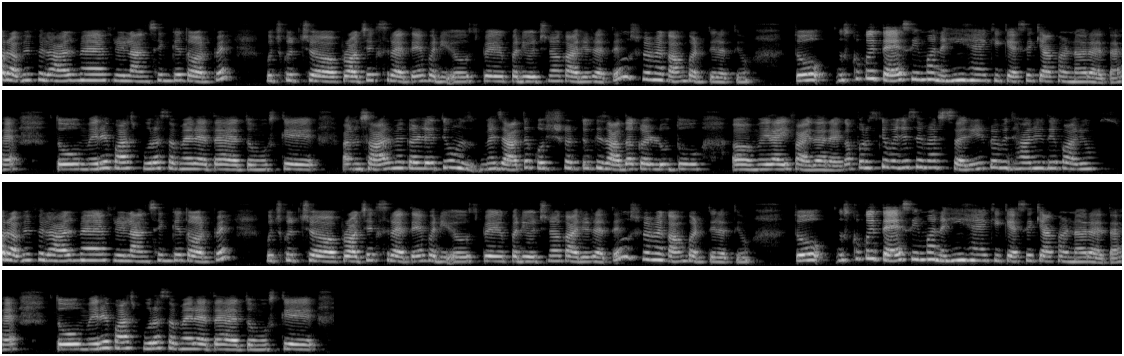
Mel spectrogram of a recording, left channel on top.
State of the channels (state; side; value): drops out; right; at 14.5 s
